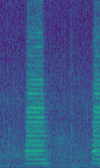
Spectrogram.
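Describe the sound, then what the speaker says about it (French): Truck horn honking in the game Snowrunner, two loud, blaring toots about a second apart over a low rumbling engine, close and clear with no talking. "Donc là, on passe à fond et on klaxonne"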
